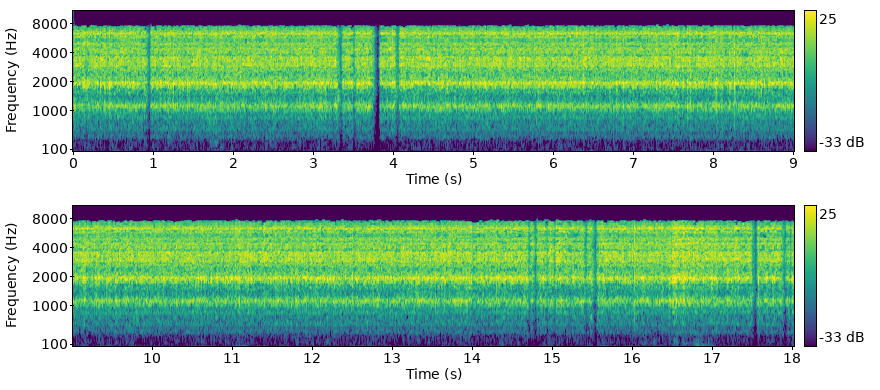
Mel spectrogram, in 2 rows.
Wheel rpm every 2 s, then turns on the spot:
160, 160, 160, 160, 160, 160, 160, 160, 170.
none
